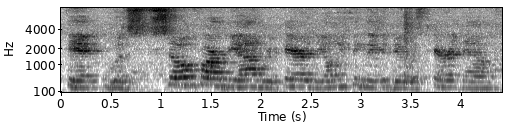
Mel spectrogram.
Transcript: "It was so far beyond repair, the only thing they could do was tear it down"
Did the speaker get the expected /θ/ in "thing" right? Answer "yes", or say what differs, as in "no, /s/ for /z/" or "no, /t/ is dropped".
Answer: yes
